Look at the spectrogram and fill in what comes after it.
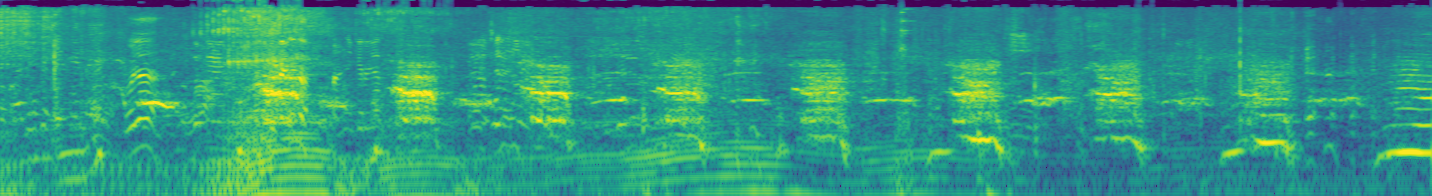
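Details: Cattle turns wild while climbing onto a truck and smashes the truck's cargo bed. Deep bellowing moos recur through the scene, one low and loud early on, then shorter lowing calls, mixed with men's voices and clatter.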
